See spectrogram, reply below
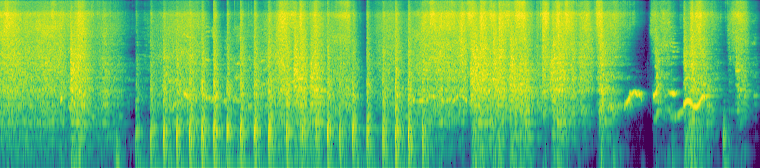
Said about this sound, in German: Dann aber änderte sich schlagartig das Bild. Von den Bergen, die rund um den See waren, stürzten heftige Windstöße herab.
